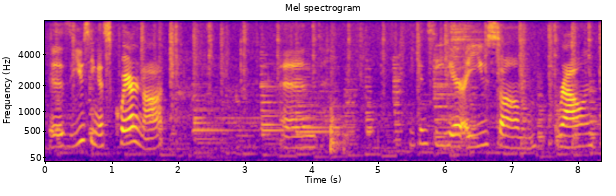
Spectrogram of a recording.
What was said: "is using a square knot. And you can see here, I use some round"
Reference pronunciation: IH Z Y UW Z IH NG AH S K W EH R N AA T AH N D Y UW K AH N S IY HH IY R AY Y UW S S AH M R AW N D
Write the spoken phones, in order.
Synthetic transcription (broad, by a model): IH Z Y UW Z IH NG AH S K W EH R N AA T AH N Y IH K AH N S IY HH IY R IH Y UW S S AH M R AW N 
